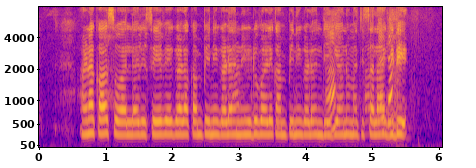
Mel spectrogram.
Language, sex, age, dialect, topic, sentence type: Kannada, female, 25-30, Coastal/Dakshin, banking, statement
